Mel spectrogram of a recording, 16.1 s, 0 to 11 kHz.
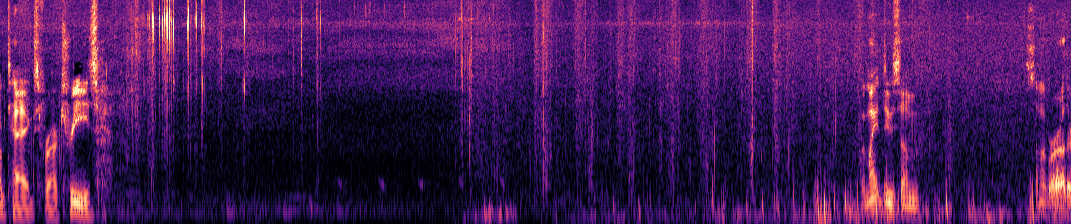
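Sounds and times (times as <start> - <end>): soft low thumps: 8.6 - 13.0.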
